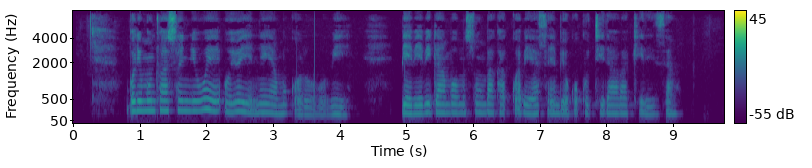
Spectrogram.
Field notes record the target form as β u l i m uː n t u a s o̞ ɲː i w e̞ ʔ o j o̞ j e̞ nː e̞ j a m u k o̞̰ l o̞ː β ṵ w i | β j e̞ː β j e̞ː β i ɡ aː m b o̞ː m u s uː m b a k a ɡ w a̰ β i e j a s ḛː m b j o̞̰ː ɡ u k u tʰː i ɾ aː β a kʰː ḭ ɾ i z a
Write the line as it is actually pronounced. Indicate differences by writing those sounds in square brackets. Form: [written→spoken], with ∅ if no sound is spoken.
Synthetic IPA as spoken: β u l i m uː n t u a s o̞ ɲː i w e̞ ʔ o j o̞ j e̞ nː e̞ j a m u k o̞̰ l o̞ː β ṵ [w→β] i | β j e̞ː β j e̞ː β i ɡ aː m b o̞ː m u s uː m b a k a ɡ w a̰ β [i→j] e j a s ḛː m b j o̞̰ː [ɡ→k] u k u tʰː i ɾ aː β a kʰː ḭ ɾ i z a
